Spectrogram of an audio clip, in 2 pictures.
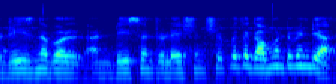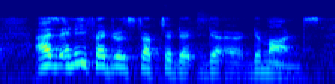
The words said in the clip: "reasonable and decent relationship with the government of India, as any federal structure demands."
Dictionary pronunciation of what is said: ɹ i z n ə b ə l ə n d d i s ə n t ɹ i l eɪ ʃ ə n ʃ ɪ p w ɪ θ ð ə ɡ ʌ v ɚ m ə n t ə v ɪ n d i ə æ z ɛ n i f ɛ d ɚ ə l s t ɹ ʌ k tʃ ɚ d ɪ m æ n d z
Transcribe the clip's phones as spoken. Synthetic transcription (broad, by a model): ɹ i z n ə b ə l ə n d d i s ə n t ɹ i l eɪ ʃ ə n ʃ ɪ p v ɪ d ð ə ɡ ʌ v ɚ m ə n t ə v ɪ n d i ə æ z ɛ n i f ɛ d ɚ ə l s t ɹ ʌ k tʃ ɚ d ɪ m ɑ n d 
